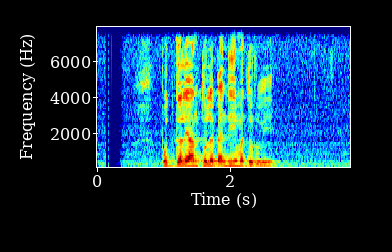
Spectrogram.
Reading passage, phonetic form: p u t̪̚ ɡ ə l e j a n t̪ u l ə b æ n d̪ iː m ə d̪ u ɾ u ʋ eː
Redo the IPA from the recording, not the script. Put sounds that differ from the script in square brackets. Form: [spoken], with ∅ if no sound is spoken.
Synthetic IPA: p u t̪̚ ɡ ə l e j a n t̪ u l ə b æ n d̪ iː m ə d̪ u ɾ u ʋ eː

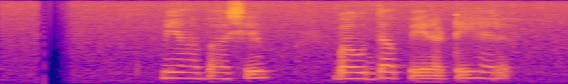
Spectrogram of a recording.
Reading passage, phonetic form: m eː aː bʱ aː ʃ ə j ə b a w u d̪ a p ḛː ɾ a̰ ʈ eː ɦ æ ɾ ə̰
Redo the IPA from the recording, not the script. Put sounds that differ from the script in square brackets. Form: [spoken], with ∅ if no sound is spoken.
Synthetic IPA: m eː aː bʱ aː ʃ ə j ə b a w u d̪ a p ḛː ɾ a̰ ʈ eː ɦ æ ɾ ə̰

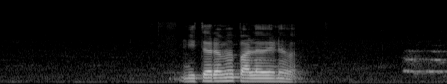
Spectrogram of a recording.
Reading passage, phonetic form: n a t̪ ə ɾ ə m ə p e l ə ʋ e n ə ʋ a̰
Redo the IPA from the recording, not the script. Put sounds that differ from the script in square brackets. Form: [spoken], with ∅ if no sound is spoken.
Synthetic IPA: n [i] t̪ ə ɾ ə m ə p [a] l ə ʋ e n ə ʋ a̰

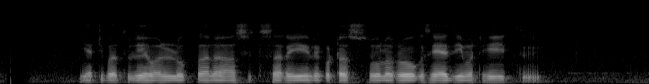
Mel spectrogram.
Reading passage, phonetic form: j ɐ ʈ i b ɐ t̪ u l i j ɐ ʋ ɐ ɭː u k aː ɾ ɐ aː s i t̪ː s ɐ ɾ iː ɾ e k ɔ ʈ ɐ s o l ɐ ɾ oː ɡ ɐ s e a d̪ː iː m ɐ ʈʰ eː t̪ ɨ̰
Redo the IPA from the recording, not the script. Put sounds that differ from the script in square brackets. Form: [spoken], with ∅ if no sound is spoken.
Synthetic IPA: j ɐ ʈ i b ɐ t̪ u l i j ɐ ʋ ɐ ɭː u k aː ɾ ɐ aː s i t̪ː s ɐ ɾ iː ɾ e k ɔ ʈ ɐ s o l ɐ ɾ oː ɡ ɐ s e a [d̪] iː m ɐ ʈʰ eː t̪ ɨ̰

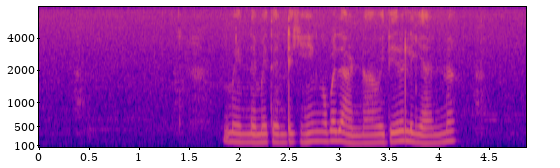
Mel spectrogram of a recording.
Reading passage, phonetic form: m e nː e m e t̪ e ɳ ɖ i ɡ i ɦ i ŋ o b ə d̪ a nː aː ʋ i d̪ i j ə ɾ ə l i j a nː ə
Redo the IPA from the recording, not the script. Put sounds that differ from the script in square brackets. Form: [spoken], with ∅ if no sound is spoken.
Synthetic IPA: m e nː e m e t̪ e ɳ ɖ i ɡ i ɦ i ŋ o b ə d̪ a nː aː ʋ i d̪ i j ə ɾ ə l i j a nː ə

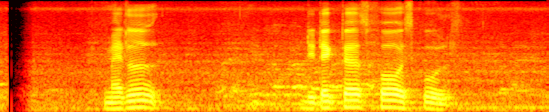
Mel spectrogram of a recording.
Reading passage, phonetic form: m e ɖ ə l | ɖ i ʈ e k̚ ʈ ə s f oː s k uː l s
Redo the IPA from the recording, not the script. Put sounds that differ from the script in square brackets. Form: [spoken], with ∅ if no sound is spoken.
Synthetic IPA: m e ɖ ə l | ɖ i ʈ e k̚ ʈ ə s f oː s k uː l s

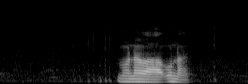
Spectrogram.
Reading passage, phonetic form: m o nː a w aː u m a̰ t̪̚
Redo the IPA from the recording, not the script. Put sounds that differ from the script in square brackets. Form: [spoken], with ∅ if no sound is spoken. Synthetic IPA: m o [n] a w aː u [n] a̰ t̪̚

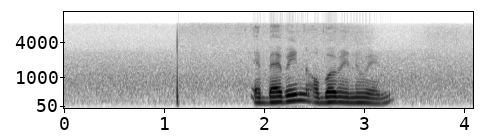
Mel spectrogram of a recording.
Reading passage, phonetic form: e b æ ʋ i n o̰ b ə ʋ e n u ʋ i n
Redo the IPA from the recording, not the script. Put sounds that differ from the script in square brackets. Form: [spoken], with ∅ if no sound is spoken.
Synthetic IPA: e b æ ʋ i n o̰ b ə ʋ e n u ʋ [e] n

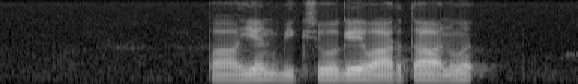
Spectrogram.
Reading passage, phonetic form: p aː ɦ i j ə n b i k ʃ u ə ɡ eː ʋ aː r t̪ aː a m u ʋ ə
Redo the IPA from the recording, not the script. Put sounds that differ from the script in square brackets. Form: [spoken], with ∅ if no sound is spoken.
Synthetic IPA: p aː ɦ i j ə n b i k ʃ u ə ɡ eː ʋ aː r t̪ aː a [n] u ʋ ə

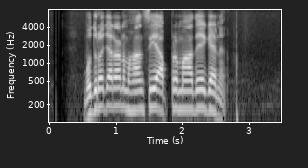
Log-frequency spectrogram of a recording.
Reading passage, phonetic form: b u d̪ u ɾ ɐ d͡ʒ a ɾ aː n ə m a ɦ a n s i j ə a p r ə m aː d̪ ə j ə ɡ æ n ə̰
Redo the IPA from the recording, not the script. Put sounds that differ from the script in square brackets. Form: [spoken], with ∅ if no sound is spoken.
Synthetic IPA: b u d̪ u ɾ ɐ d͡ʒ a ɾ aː n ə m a ɦ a n s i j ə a p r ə m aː d̪ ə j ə ɡ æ n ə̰

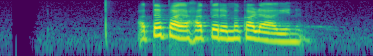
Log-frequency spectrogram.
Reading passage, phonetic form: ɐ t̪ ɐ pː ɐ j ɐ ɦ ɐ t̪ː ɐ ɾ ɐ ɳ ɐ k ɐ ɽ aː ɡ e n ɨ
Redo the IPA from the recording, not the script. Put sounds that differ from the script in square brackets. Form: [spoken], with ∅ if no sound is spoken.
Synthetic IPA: ɐ t̪ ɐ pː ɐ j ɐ ɦ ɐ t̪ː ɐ ɾ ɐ [m] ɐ k ɐ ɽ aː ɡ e n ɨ

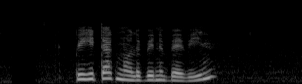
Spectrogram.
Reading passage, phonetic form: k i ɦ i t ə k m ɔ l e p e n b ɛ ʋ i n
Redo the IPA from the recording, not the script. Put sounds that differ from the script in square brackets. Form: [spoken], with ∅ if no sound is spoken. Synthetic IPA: [p] i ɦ i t [a] k [n] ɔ l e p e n b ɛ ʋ i n

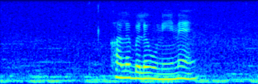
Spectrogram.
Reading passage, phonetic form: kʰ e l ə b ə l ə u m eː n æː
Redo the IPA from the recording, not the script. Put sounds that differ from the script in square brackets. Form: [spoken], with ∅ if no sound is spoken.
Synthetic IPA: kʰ [a] l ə b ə l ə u [n] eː n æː

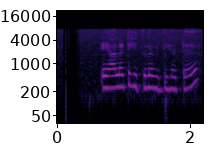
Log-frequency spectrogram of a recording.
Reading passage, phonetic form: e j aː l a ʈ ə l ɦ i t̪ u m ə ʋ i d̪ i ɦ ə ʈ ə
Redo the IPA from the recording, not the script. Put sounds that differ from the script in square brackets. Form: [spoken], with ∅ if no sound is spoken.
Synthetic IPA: e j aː l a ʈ ə [∅] ɦ i t̪ u [n] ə ʋ i d̪ i ɦ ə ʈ ə

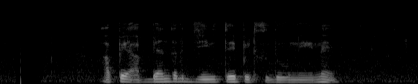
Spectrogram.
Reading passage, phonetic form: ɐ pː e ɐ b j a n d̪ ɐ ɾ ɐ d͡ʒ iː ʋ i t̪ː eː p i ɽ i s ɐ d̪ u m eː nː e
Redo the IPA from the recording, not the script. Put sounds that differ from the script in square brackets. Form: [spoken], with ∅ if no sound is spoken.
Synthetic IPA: ɐ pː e ɐ b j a n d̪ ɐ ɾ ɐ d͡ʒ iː ʋ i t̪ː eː p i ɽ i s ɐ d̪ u [n] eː [n] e

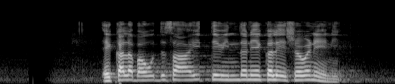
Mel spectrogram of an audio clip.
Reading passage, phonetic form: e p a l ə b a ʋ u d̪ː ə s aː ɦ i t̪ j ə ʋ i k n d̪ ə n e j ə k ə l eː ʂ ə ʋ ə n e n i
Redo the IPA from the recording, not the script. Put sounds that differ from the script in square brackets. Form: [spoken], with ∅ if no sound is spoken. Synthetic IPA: e [k] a l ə b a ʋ u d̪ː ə s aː ɦ i t̪ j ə ʋ i [∅] n d̪ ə n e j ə k ə l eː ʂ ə ʋ ə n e n i

